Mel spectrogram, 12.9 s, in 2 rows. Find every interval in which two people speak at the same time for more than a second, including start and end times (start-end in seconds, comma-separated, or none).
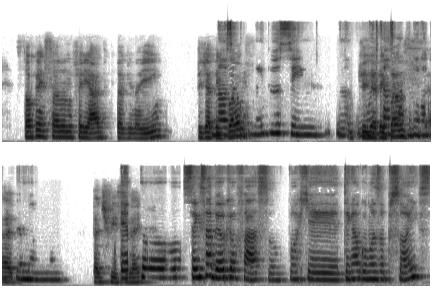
5.3-6.6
